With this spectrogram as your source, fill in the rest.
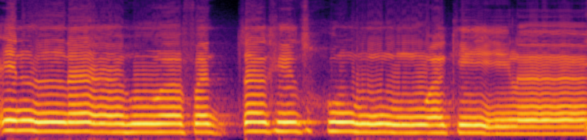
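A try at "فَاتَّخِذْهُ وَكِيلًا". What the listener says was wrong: Hu-nya pendek.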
